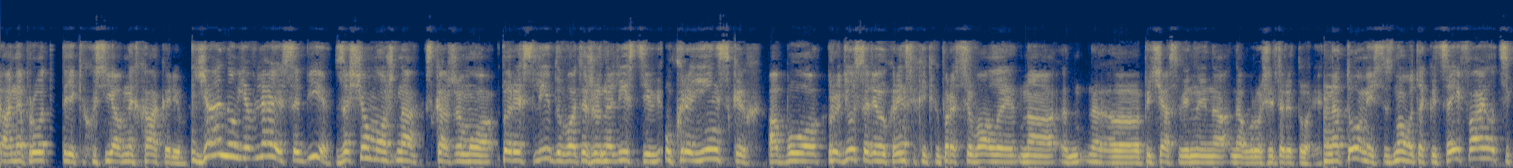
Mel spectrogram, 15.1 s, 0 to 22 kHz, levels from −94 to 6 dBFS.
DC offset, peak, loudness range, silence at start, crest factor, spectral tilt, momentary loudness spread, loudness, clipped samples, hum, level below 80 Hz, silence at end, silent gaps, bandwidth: under 0.1%; -6 dBFS; 1 LU; 0 s; 12 dB; -4 dB/octave; 3 LU; -18 LUFS; under 0.1%; none; -56 dBFS; 0 s; none; 11.5 kHz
